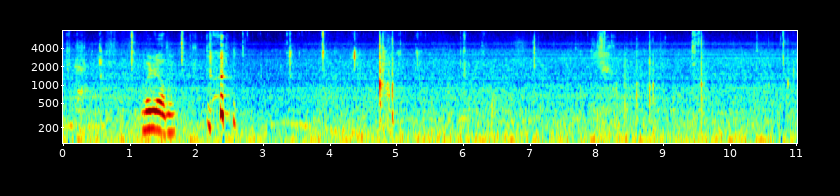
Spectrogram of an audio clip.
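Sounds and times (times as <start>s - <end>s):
person chewing noodles: 0.0s - 8.4s
low room hum: 0.0s - 11.0s.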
